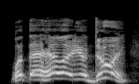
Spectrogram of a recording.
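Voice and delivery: panicked furious yell. Acted. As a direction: scream it in terror. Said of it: "he yelled".

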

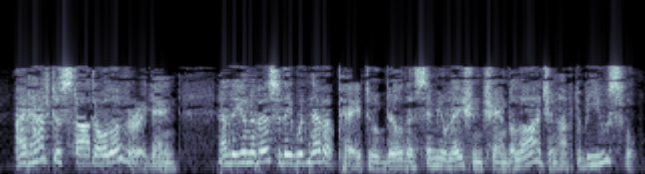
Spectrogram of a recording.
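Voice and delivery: put-on high, pushy foreign-accented retort; countering, accented. A narrator's reading. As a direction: Torok countering Doreen's idea in his accent. Torok continuing.

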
